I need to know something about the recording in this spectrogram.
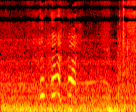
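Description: Car idling, heard from inside the cabin as a low steady rumble, with a short high voice about halfway through.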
